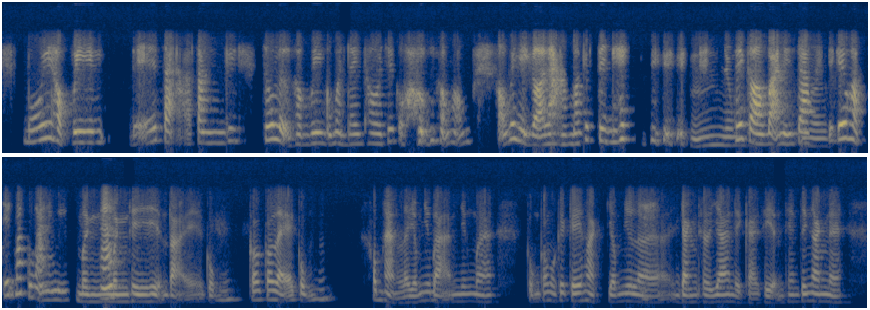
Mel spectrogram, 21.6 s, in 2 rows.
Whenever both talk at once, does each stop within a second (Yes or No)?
Yes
